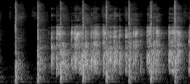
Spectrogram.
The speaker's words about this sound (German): Kriegst du direkt einen Applaus von mir.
